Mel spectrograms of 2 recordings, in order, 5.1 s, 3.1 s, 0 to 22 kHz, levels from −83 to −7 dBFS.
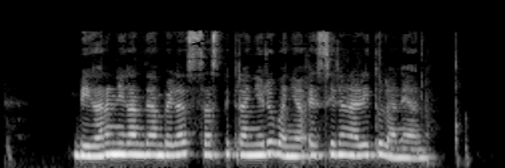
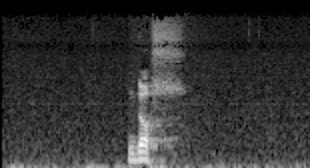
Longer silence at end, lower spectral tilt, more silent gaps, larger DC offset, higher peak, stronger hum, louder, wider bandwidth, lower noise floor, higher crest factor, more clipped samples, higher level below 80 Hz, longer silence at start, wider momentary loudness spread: second, 0.75 s vs 1.25 s; first, -5.5 dB/octave vs -4 dB/octave; neither; neither; second, -10 dBFS vs -2 dBFS; neither; second, -22 LUFS vs -19 LUFS; second, 11.5 kHz vs 16.5 kHz; first, -72 dBFS vs -46 dBFS; second, 12 dB vs 24 dB; neither; second, -66 dBFS vs -50 dBFS; first, 0.75 s vs 0.1 s; second, 10 LU vs 22 LU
